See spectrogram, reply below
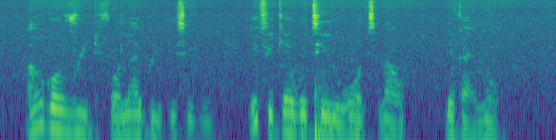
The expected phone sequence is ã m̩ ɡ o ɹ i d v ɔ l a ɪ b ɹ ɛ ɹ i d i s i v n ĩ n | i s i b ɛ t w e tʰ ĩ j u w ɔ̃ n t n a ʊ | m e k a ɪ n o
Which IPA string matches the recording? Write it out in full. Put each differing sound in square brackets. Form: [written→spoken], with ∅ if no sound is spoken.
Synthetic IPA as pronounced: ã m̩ ɡ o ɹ i d [v→f] ɔ l a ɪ b ɹ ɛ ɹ i d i s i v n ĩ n | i [s→f] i [b→ɡ] ɛ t w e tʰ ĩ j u w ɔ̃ n t n a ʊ | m e k a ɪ n o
